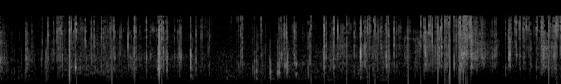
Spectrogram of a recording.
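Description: Hands opening the plastic packaging of a new Mintia mint case: a run of sharp plastic crinkles and clicks, busiest in the second half.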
